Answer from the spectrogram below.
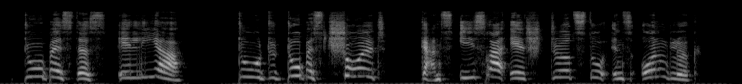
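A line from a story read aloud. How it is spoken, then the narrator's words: Shouted. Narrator (German): schreit er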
